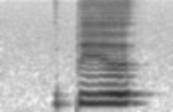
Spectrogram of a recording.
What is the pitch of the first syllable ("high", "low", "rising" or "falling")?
high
